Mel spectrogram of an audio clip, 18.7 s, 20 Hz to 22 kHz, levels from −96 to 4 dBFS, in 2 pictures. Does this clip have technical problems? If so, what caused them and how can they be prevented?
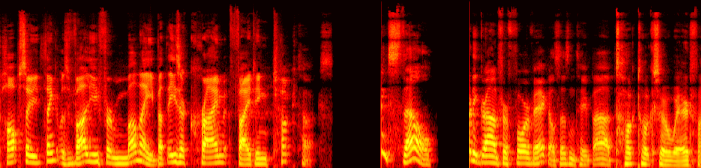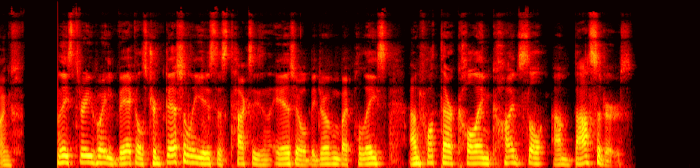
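Yes. From 3.96 s to the end, the speech takes on a hollow, slightly phasey quality, as if heard through a tube. This is channel delay causing comb filtering: one channel runs late by roughly 0.2 ms, and when the two are summed to mono the shared sound cancels at evenly spaced frequencies, with the first notch somewhere around 3 kHz and further notches above it, carving fixed gaps into the upper spectrum. To prevent it, keep both channels sample-aligned through the signal chain, or take a single channel rather than summing a mismatched pair.

There are also three clipped starts after a pause, at 4.99 s, 6.15 s and 10.01 s. Each time, speech resumes abruptly out of silence with its opening sounds missing, about 95 ms, 109 ms and 106 ms respectively, following pauses of 0.63 s, 0.39 s and 0.41 s. The output device drops into an idle state during the short silence and needs time to wake and lock again, so the first slice of sound is swallowed before it is ready. 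To prevent it, disable the device's power-saving or idle sleep, or keep a low continuous signal running so it never goes idle.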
